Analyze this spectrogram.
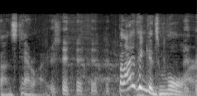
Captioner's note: laughter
